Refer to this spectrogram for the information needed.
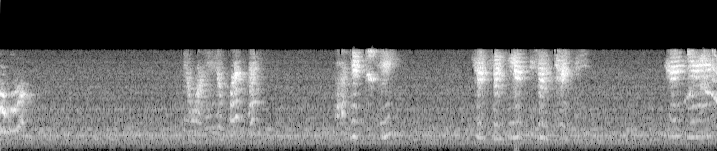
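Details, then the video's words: Parrot talking in four separate bursts of quick, buzzy, speech-like syllables, each lasting around a second, with quiet gaps between them. "talking parrot"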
